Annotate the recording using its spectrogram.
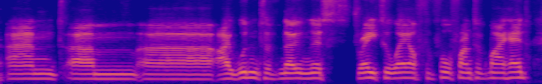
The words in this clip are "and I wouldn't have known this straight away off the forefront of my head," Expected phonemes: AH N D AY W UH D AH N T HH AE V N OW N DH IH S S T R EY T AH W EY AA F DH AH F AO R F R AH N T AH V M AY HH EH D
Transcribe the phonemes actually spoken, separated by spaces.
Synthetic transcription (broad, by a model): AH N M AY W UH D N T HH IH V N OW N DH IH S S T R EY T AH W EY AA F DH AH F AO R F R AH N T AH V M AY HH EH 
